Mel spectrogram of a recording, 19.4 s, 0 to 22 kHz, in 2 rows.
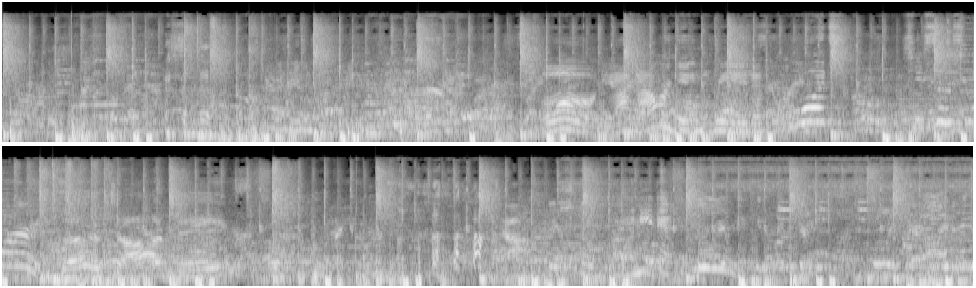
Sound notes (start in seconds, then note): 0.1 upbeat music continues; 13.7 laughs; 15.8 upbeat music continues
